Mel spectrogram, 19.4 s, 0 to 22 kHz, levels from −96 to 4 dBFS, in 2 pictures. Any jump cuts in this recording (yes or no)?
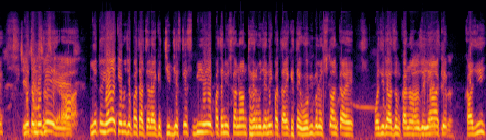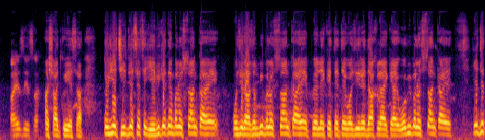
no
